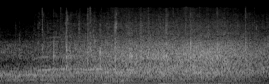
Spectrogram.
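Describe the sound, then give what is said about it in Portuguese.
An audience claps steadily for a few seconds in answer to a question about who has used a café toilet in the country, a dense, continuous patter of many hands with no voices on top, holding roughly even in loudness throughout. “Já agora, por aplauso, quem é que já foi à casa bem de um café neste país?”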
